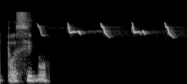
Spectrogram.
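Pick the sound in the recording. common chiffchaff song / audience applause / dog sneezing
common chiffchaff song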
